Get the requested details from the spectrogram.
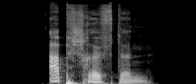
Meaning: plural of Abschrift
- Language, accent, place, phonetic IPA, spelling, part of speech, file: German, Germany, Berlin, [ˈapʃʁɪftn̩], Abschriften, noun, De-Abschriften.ogg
